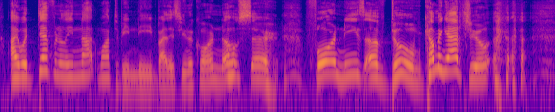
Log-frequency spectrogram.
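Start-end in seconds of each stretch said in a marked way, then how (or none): 0.2-7.4 grand, fancy reading voice. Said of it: "I will attempt to read this in a fancy voice".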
